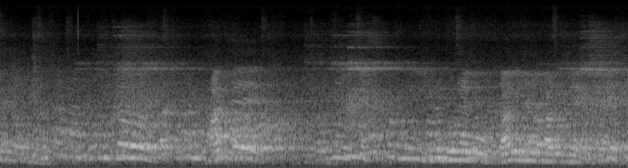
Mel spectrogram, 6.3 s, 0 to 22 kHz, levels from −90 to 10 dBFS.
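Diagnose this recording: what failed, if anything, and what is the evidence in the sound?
Nothing failed in this recording.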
